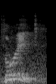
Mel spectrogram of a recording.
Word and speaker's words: Threet: Threet. It's like, you spelled like threat with an extra T.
